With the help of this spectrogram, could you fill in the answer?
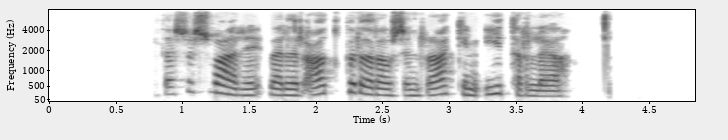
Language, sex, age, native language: Icelandic, female, 20-29, Icelandic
